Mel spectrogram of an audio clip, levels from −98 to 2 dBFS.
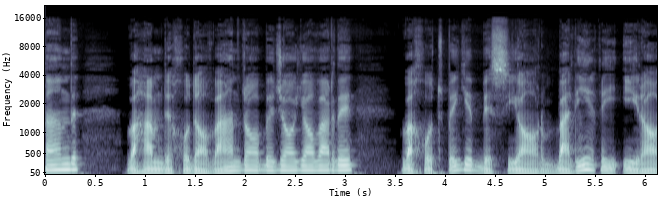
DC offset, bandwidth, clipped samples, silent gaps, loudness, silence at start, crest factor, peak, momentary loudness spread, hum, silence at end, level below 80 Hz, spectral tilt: under 0.1%; 13.5 kHz; under 0.1%; none; -19 LUFS; 0 s; 16 dB; -2 dBFS; 5 LU; none; 0 s; -26 dBFS; -6.5 dB/octave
